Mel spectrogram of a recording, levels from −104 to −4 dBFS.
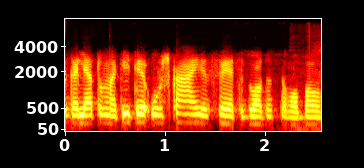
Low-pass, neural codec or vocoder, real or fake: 7.2 kHz; codec, 16 kHz, 6 kbps, DAC; fake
